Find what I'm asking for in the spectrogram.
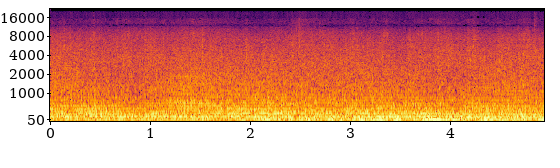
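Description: A vehicle engine runs in Dune Awakening as a continuous rough, windy rumble, steady and fairly loud, with no talk over it.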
